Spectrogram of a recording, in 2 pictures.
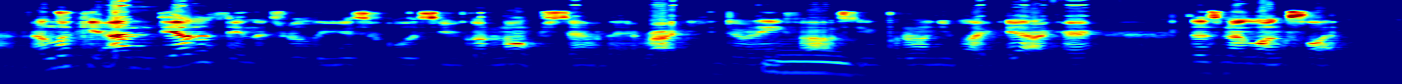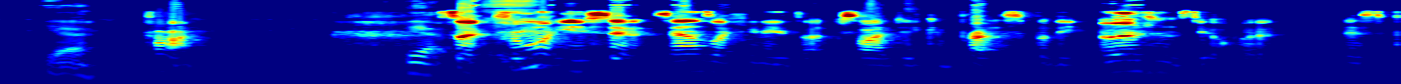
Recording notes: Slightly poor audio, we'll blame the 10 573 miles between us.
